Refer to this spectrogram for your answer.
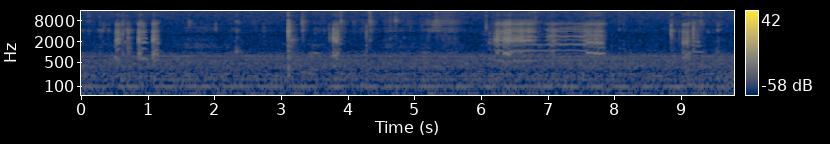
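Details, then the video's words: Domestic cat, one of five kept at home, behaving wildly and making odd noises: scattered short chirps and clicks, then a drawn-out harmonic yowl about a second long, over a steady low hum. "Crazy Cat making weird sounds"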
